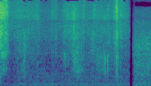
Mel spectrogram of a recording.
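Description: Plastic bubble wrap crinkling as it is handled, with a few sharp crackles, cutting off suddenly near the end.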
